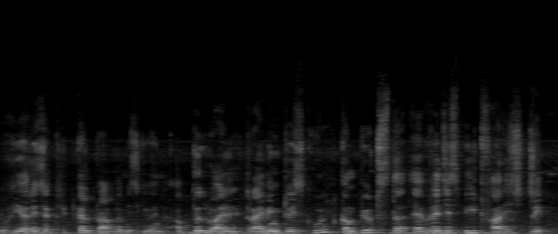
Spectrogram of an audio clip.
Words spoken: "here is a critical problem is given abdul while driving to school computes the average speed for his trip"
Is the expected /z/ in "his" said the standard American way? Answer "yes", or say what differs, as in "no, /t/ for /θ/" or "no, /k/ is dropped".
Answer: no, /s/ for /z/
